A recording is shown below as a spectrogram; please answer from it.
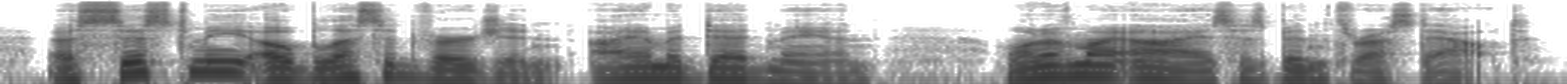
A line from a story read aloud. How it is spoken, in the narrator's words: cried out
